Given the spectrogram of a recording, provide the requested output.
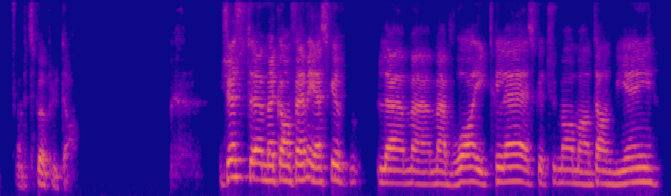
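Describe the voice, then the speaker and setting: Against a quiet background, a man with a fairly high pitch speaks fairly slowly, with ordinary pitch variation, big swings in loudness, and long, frequent pauses. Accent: English. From England. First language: English (speaking French). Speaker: college representative. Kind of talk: informational webinar presentation. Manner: hesitant, many fillers.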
